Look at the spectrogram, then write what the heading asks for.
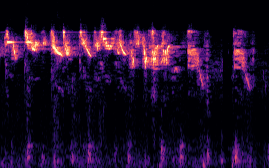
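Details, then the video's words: Oriental white-eye (pleci) in energetic gacor song: a rapid, high, thin twittering run of buzzy chirps. The phrases tumble continuously for about three seconds, then come in short bursts before fading. "PLECI GACOR DORR Suara Mantap abis"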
